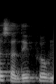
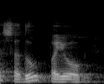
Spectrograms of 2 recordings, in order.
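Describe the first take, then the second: First: सदुपयोग squeezed to "sadip-yog"; incorrect form. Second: सदुपयोग with every syllable sounded; corrected form. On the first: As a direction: say सदुपयोग with the middle vowel swallowed. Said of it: "अच्छा सदुपयोग नहीं होता". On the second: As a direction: say सदुपयोग as "sadu-payog". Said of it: "ये होता है सदुपयोग". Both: Shown as a demonstration.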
